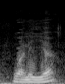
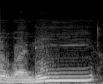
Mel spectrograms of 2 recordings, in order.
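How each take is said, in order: First: The final ya is followed by an 'a' vowel. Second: The final ya carries no vowel after it. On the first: The speaker calls it right. "Waliya is easy to, is much better flow" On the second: The speaker calls it wrong. "if it is a Sukun here, we have to say Wali, which is a little bit hard, the flow is not very good"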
